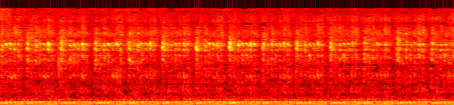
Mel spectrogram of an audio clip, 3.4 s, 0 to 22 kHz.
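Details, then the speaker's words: 1963 Cadillac Coupe DeVille V8, first start after about 10 years, carburetor rebuilt, fed gravity fuel from a funnel. Lumpy idle stumbling about four times a second with a ragged exhaust pulse. Owner says seven and a half of eight cylinders are firing. "but she's a runner you can hit the key as she said she fires up and you know seven and a half out of eight cylinders ain't so bad"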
